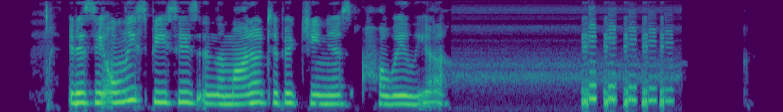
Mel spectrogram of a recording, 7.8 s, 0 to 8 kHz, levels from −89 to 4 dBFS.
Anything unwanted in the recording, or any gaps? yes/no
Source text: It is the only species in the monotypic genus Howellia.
yes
